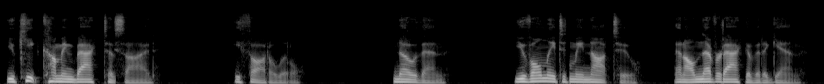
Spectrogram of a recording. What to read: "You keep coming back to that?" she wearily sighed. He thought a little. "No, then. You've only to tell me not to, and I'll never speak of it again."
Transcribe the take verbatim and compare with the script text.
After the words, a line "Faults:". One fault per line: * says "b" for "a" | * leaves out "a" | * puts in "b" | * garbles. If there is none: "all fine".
"You keep coming back to sighed. He thought a little. "No, then. You've only to me not to, and I'll never back of it again."
Faults:
* leaves out "that she wearily"
* leaves out "tell"
* says "back" for "speak"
